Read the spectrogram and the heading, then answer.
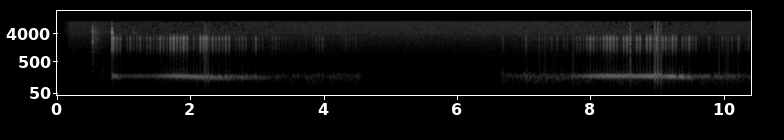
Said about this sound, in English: here's an example of what a blue whale sounds like.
